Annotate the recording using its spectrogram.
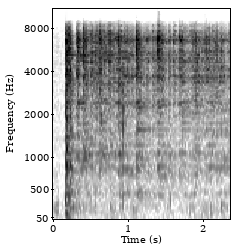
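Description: A sharp click as the shimmed saddle is pressed down into an acoustic guitar's bridge slot, followed by a busy run of small clicks and scrapes from the saddle and strings being worked into place, with the strings ringing faintly.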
